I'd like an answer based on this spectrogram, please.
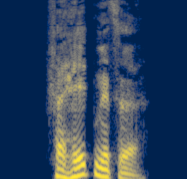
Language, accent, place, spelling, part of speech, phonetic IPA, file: German, Germany, Berlin, Verhältnisse, noun, [fɛɐ̯ˈhɛltnɪsə], De-Verhältnisse.ogg
- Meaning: nominative/accusative/genitive plural of Verhältnis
